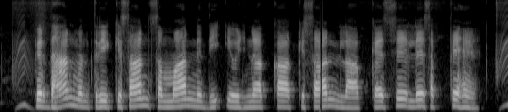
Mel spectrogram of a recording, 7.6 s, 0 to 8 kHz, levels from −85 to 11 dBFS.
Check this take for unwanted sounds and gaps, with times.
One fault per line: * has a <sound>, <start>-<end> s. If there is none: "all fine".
* has a dropout, 4.8-4.8 s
